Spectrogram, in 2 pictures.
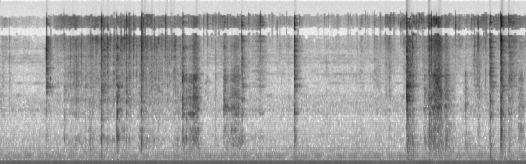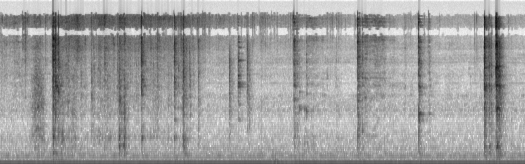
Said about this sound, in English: I'm going to chop down this butter because it's too chunky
